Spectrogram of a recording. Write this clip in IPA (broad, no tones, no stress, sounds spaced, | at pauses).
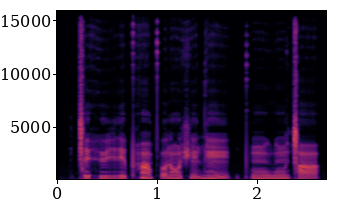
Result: ǀ e h y r e pʰ ɑ̃ pʼ ɔ ɾ ɔ̃ ʃ ẽ d ẽ | pʼ ũ w ũ ǀ ɑ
